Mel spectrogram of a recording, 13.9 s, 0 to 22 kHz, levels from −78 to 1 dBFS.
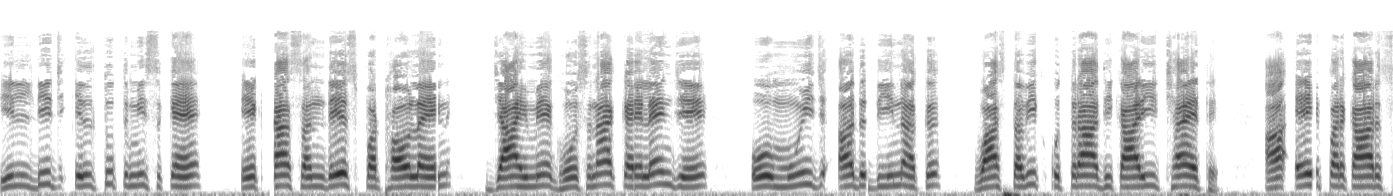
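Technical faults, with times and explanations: Throughout, low-delay AAC compression: The speech sounds rough and grainy. Noise fills the gaps between the pitch harmonics, and the top band sounds thin and artificial. The damage is plainly audible. This is likely AAC-ELD, the low-delay AAC used in video calls. Its short frames resolve the harmonics poorly and spend extra bits. At a bitrate that fits roughly 32 kbps, too little is left for fine detail.
2.69, 4.35, 6.33, 8.65, 10.53 and 13.11 s, AAC frame loss with muting: Short soft holes open in the speech, lasting about 20 to 60 ms each. The one at 8.65 s falls after "ओ मुइज़ अद" and before "दीनक वास्तविक". The one at 10.53 s follows "मुइज़ अद दीनक वास्तविक". Each hole is one to three lost frames, which fits frames of about 20 ms. The decoder zeroed their spectrum. The overlapping windows fade the sound out and back in.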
